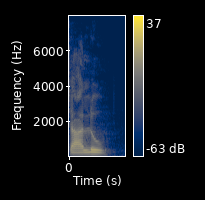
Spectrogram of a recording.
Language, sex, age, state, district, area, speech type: Sindhi, male, 18-30, Gujarat, Surat, urban, read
